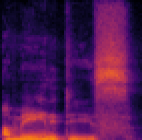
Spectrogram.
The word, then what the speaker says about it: amenities: city number one more amenities means facilities so remember that the stresses on the second syllable here and there amenities and facilities so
